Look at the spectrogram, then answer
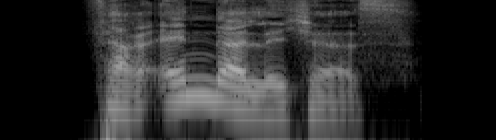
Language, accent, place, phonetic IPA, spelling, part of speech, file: German, Germany, Berlin, [fɛɐ̯ˈʔɛndɐlɪçəs], veränderliches, adjective, De-veränderliches.ogg
- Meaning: strong/mixed nominative/accusative neuter singular of veränderlich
